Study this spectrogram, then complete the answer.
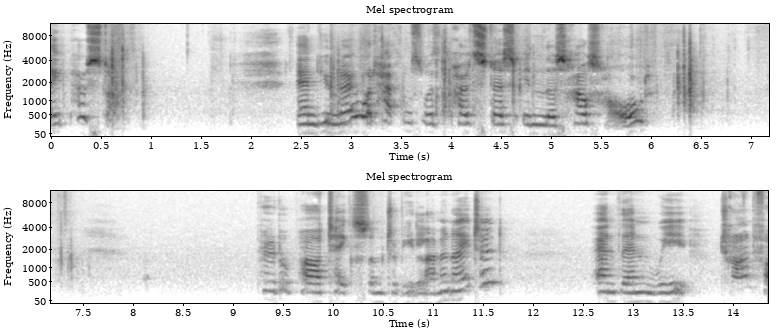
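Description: A large paper poster rustles as it is unfolded.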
